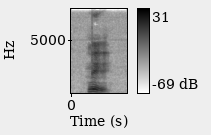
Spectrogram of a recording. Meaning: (adjective) artificial; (noun) 1. work, creation, product, accomplishment (the result of some purposeful activity) 2. opus, work, artwork (a work of art by a particular artist or craftsman)
- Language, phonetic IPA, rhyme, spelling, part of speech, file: Hungarian, [ˈmyː], -myː, mű, adjective / noun, Hu-mű.ogg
